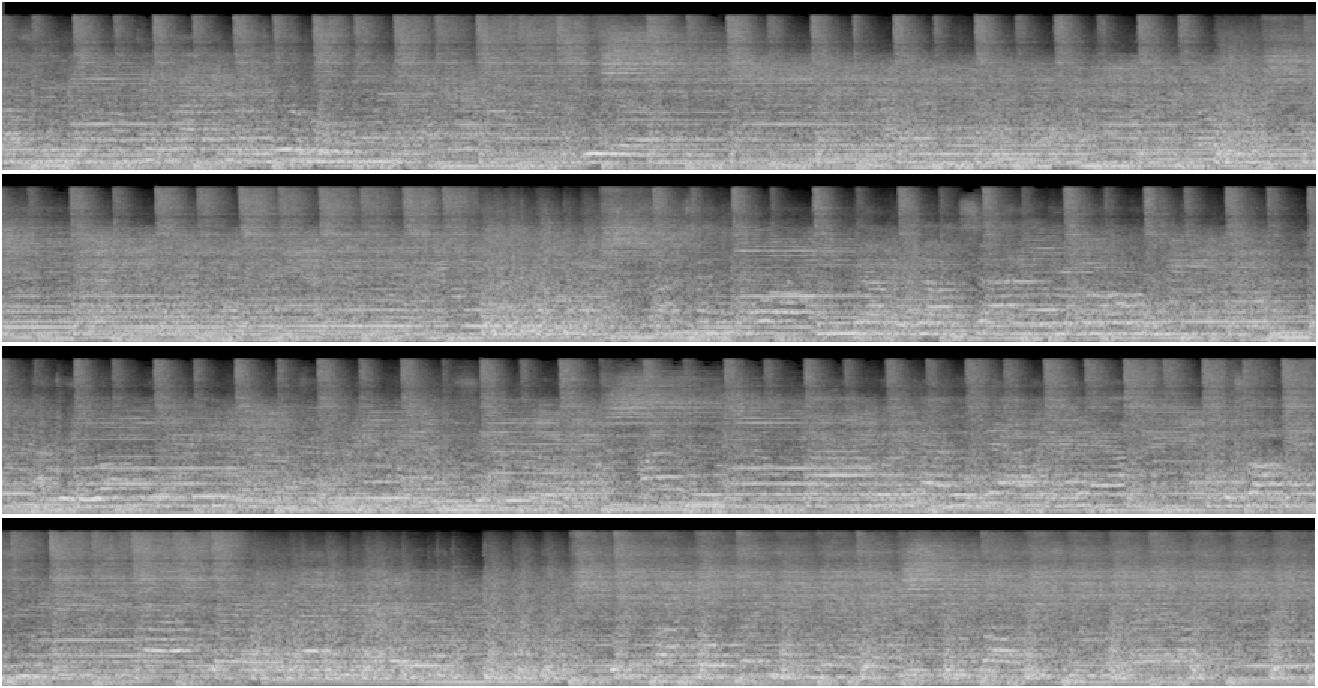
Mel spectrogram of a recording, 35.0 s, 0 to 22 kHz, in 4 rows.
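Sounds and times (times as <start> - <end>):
lead vocal singing: 0.0 - 5.0, 12.7 - 35.0
drum kit beat: 0.0 - 35.0
electric guitars: 0.0 - 35.0.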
